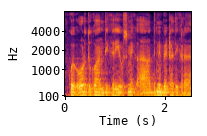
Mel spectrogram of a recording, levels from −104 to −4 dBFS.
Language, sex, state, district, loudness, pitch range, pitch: Hindi, male, Haryana, Charkhi Dadri, -17 LUFS, 105-115 Hz, 110 Hz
